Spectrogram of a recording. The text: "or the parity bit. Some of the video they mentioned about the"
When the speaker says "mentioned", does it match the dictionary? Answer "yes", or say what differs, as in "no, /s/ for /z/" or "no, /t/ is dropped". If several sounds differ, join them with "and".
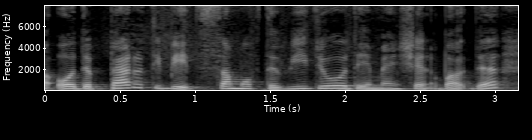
no, /d/ is dropped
